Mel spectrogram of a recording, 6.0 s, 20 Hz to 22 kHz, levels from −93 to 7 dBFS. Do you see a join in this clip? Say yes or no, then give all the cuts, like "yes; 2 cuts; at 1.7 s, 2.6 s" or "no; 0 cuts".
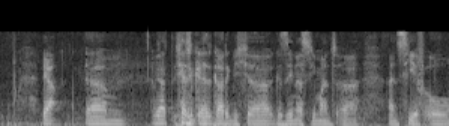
yes; 1 cut; at 3.1 s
